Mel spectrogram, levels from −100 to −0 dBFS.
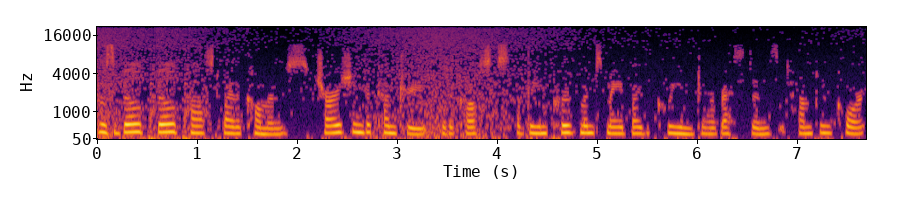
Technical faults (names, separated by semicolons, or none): overdone noise removal; CD skip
